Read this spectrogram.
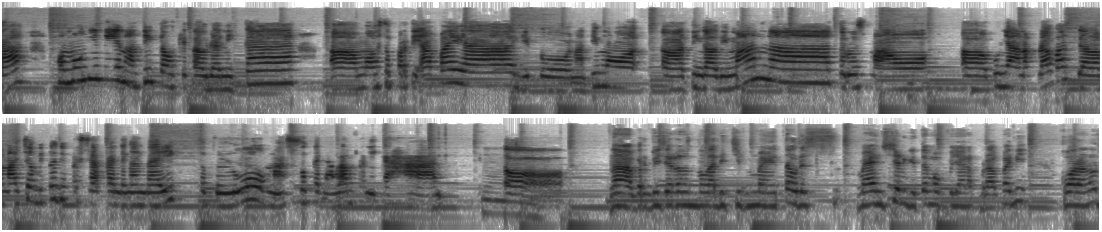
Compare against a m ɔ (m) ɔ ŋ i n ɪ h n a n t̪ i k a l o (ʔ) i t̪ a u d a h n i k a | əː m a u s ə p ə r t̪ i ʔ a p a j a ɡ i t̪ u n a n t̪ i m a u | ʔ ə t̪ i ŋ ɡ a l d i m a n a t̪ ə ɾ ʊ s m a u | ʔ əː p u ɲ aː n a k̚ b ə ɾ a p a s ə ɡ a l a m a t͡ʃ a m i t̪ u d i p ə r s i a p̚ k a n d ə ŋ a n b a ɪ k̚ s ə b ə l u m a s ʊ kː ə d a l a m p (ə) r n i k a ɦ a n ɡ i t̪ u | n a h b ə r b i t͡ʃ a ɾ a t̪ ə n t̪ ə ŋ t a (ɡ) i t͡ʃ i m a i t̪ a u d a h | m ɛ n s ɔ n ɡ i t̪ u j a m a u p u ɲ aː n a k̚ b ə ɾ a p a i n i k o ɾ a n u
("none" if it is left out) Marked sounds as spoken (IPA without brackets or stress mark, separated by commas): m, k, ə, d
